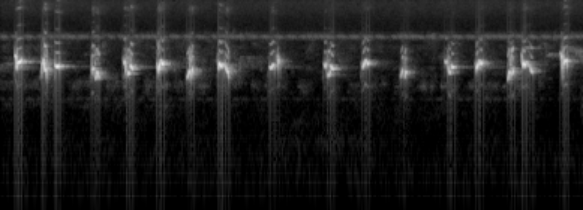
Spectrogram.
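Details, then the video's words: Loud ropel-style song of a sooty-headed bulbul, kept as a training song for other birds: crisp, slurred whistled notes given in a quick steady stream, about three per second, on a quiet background. "Suara TRUCUKAN ROPEL UPLIK Lantang Keras Buat Masteran"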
